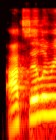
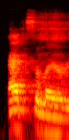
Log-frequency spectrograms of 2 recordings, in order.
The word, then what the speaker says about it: axillary: If you're taking the temperature um under the armpit, how do you pronounce that word? Take that you out. Auxiliary is a cord, it's a extension. Axillary. Axillary. Everyone say axillary.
